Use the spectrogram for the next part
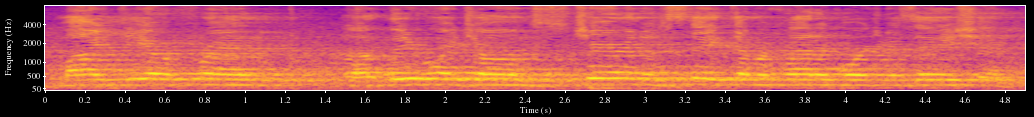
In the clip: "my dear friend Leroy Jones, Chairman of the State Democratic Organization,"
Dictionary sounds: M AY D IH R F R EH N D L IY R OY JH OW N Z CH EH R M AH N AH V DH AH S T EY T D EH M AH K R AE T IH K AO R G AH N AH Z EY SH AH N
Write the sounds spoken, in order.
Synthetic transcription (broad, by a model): M AY D IH R F R EH N D L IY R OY JH OW N Z CH EH R M AH N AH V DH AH S T EY T D EH M AH K R AE T IH K AO R G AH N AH Z EY SH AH N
